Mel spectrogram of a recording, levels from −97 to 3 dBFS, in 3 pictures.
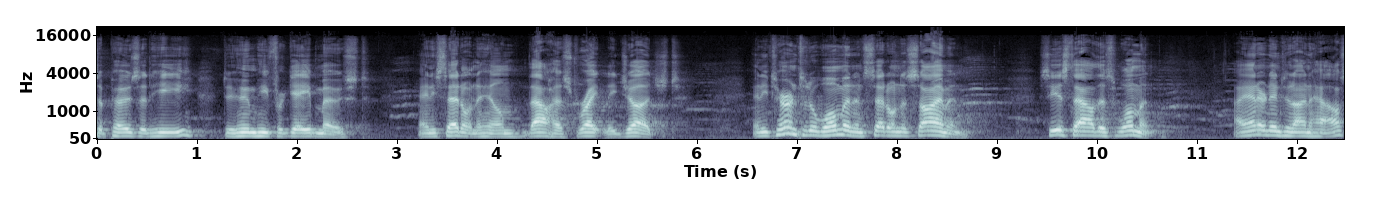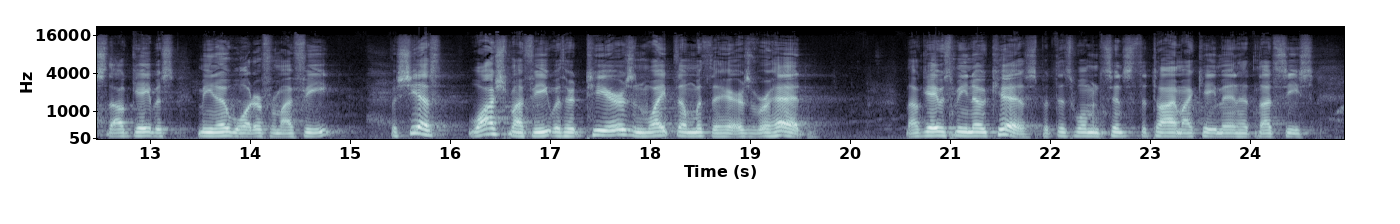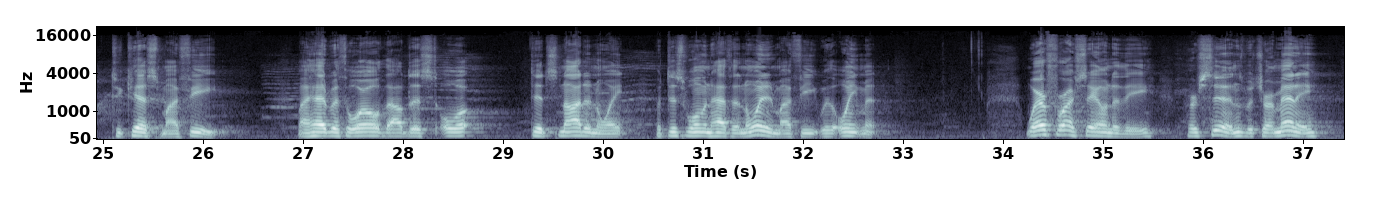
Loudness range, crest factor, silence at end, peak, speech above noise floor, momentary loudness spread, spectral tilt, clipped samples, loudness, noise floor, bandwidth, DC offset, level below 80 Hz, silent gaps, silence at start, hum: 3 LU; 16 dB; 0.2 s; 0 dBFS; 40 dB; 11 LU; -5.5 dB/octave; under 0.1%; -16 LUFS; -55 dBFS; 15.5 kHz; under 0.1%; -54 dBFS; none; 0 s; none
